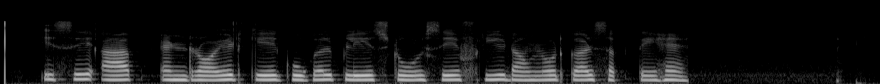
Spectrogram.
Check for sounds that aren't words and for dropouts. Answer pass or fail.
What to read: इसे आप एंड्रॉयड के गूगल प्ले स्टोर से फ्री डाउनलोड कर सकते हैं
pass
